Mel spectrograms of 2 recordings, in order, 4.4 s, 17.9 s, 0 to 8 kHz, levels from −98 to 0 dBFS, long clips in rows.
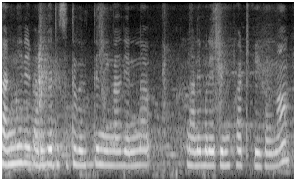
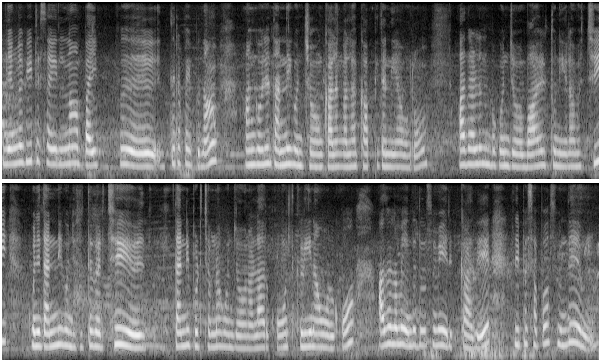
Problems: background conversations at intervals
